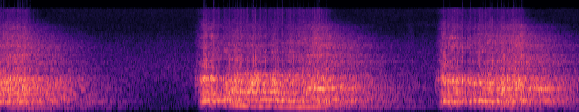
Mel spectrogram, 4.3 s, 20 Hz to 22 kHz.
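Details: Sora, an eleven-year-old male lion at Higashiyama Zoo in Nagoya, recorded on a Sunday in June 2023 from his back room, roars as visitors gather; two loud, deep drawn-out roars, each fading slowly, the second starting about halfway through.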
